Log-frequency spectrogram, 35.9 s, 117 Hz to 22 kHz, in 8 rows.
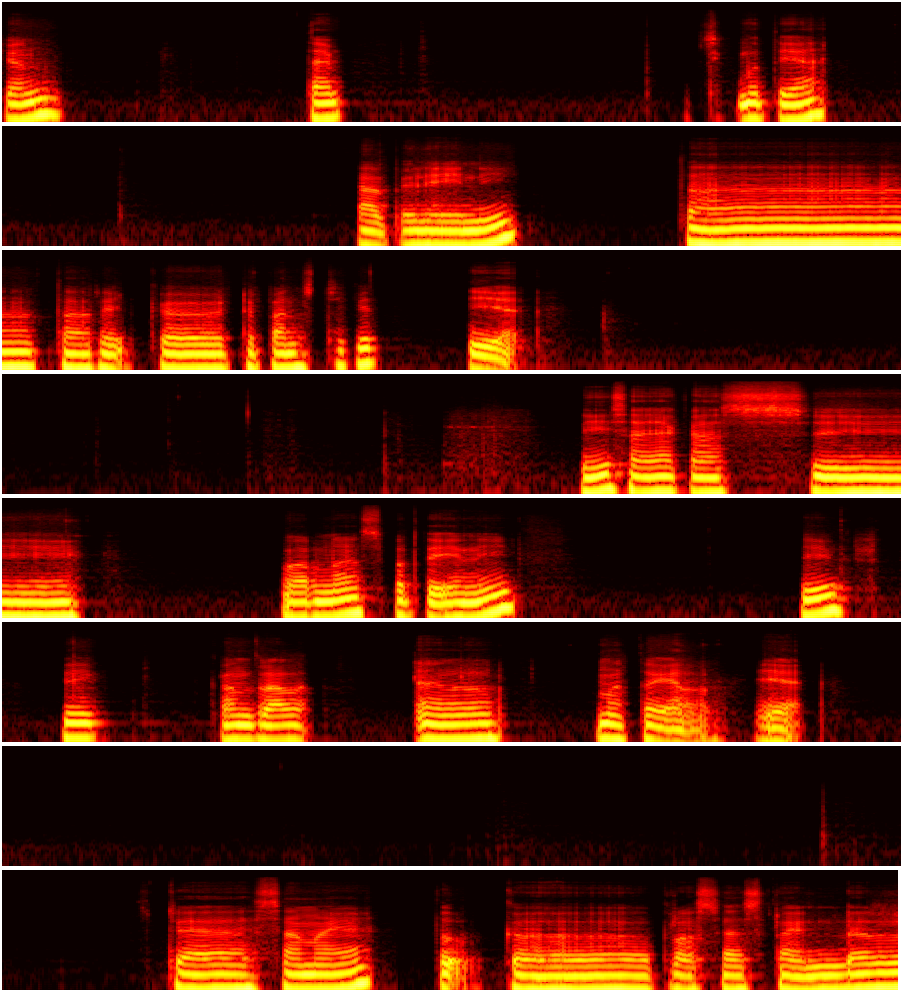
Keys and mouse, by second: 1.5 Tab, 4.6 click, 6.4-7.2 middle drag, 7.3-9.2 middle drag, 10.4 click, 12.5-13.6 middle drag, 14.4 click, 18.4 click, 22.4 shift+click, 24.6 ctrl+l, 26.0 click, 26.5-33.4 middle drag, 33.4 KP_1, 35.1 click.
